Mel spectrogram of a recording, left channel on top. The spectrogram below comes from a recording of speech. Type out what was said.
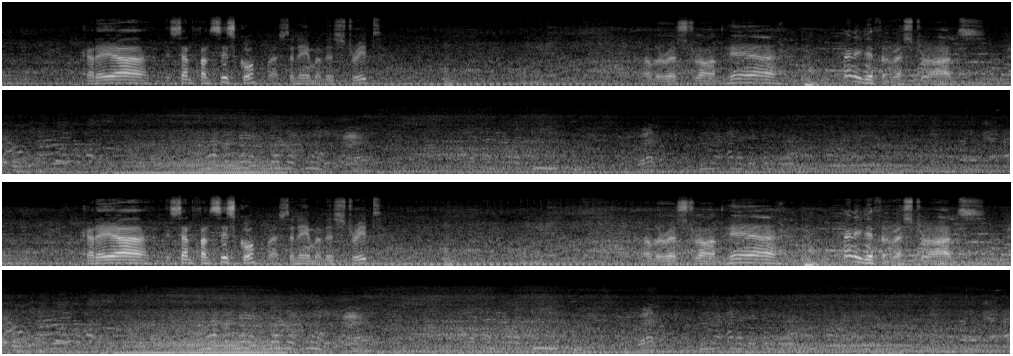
Carrera de San Francisco. That's the name of this street. Another restaurant here. Many different restaurants.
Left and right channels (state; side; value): quieter; left; 5.1 dB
